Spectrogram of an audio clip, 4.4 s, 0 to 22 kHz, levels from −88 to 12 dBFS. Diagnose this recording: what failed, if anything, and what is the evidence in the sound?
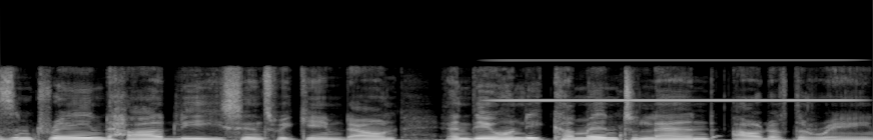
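A loudspeaker-to-microphone loop, likely held just at feedback threshold, produces a feedback whistle: a thin 6.3 kHz tone from 2.37 s, roughly 10 dB under the speech.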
